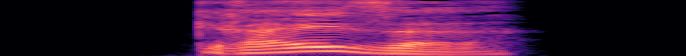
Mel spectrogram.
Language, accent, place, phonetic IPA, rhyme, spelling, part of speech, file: German, Germany, Berlin, [ˈɡʁaɪ̯zə], -aɪ̯zə, greise, adjective, De-greise.ogg
- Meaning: inflection of greis: 1. strong/mixed nominative/accusative feminine singular 2. strong nominative/accusative plural 3. weak nominative all-gender singular 4. weak accusative feminine/neuter singular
